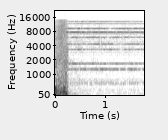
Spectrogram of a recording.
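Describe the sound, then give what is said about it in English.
A telephone rings with one steady, sustained electronic bell tone lasting about a second and a half, clear, framed by brief loud bursts of noise at the start and end. “First, that phone over there is gonna ring.”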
